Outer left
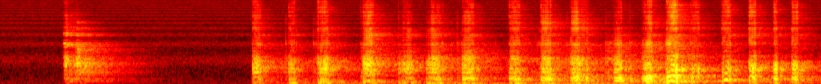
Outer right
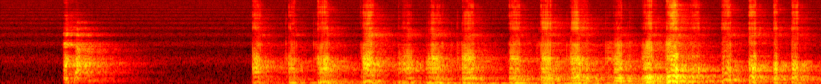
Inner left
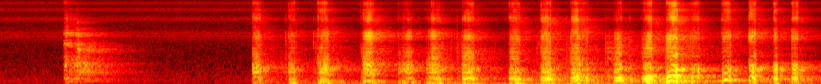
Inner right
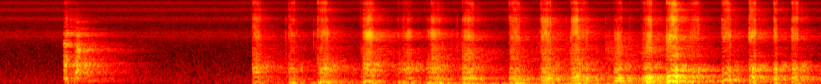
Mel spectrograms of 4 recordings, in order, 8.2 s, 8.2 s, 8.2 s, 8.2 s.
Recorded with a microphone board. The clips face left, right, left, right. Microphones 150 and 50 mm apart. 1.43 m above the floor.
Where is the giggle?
I don't hear a giggle.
